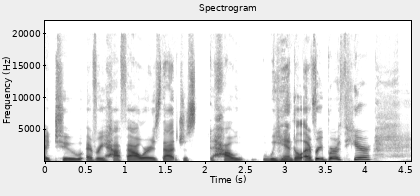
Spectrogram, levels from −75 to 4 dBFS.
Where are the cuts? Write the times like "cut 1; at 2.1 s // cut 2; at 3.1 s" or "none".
none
